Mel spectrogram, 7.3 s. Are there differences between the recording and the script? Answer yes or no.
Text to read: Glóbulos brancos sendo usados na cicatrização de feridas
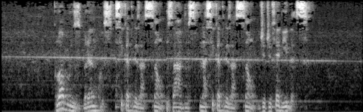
yes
